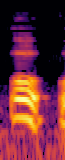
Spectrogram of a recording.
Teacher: ओ जो है तो हमारा ओ, अ प्लस ऊ से मिलकर के बना है। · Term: संयुक्त स्वर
